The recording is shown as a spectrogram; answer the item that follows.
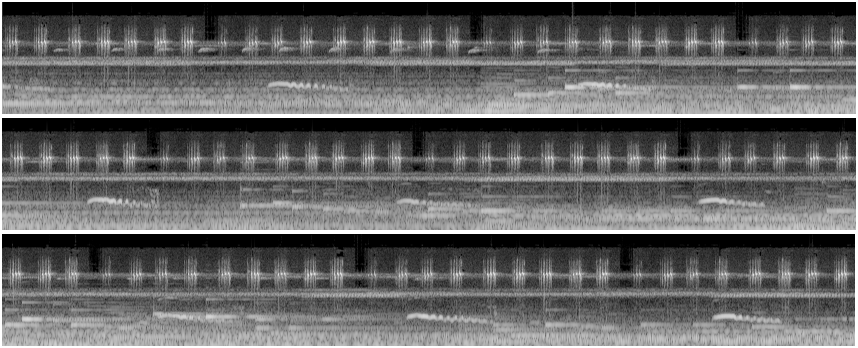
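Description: Crickets chirping in an even pulse of about two chirps a second over a continuous high insect trill, with low sustained drone tones underneath and a short falling tone repeating every few seconds.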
